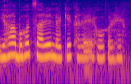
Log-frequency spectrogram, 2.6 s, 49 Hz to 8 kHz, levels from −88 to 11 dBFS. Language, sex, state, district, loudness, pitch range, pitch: Hindi, female, Arunachal Pradesh, Longding, -16 LUFS, 240-270 Hz, 255 Hz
